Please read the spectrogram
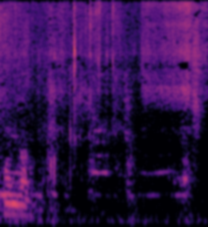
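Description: Near-quiet outdoor background as a voice trails off at the start, with a few faint short sounds around the middle.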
